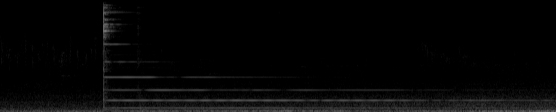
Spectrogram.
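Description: A meditation bell struck once, about a second and a half in, then ringing on with a clear tone of several steady pitches that fades slowly over several seconds.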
